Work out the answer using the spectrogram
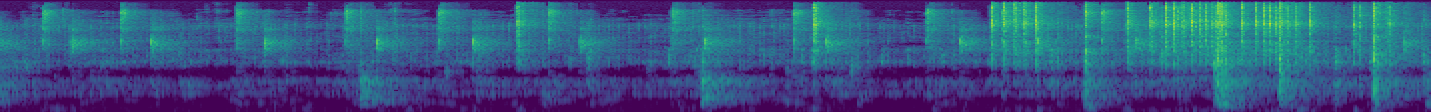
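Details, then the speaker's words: Bicycle rear derailleur (Shimano/SRAM) deliberately taken out of adjustment, mic near drivetrain: light sharp metallic ticks about three a second as chain rubs cogs; not normal. "yes so you hear those noises there bring my mic close to it so that's not normal"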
